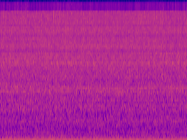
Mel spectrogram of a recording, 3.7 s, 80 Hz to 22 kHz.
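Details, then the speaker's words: 1999 Jeep Cherokee after an engine swap, first fire with an oily cylinder: smoky but a deep, steady, smooth idle drone with no misses or knocks, only a slight tick. Not yet warmed up; compression check planned. "Smooth, though. Damn smooth. You jacked your tick a little bit."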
